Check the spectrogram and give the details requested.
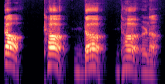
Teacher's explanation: ट ठ ड बोलने में जिस भी स्थान को जिह्वा छूकर धड़ाम से नीचे गिर रही है उस स्थान का नाम है मूर्धा।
